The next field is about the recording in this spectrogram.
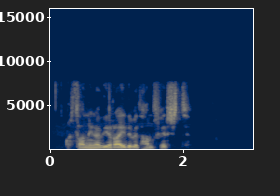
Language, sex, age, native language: Icelandic, male, 20-29, Icelandic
